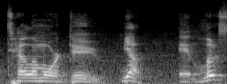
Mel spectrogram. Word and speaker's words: Tullamore Dew: It's called Tullamore Dew. Yep. It looks like Tullamore Dough, Yep.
